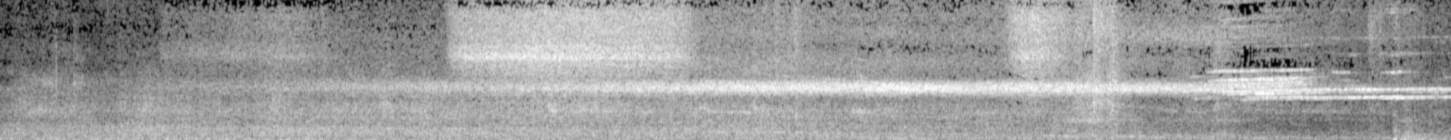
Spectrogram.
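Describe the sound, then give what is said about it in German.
Railway tracks in a transit station hall hiss and whoosh steadily, recorded with the microphone aimed at the tracks, a high metallic singing tone rising as a train approaches and rolls past, wheels squealing, the rumble continuous throughout with no voices. “Der Sound der Schienen zuerst säuselnd. Ich richte das Mikrofon auf die Gleise.”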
